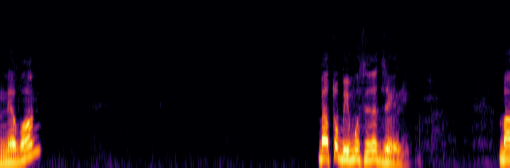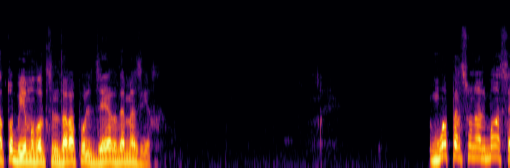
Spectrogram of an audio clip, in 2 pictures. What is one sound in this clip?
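A man speaks close by, in short emotional bursts with long pauses.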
